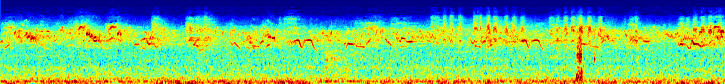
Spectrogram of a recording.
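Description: Several songbirds chirping and singing over a steady low outdoor rumble, with a single short knock a little under six seconds in.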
